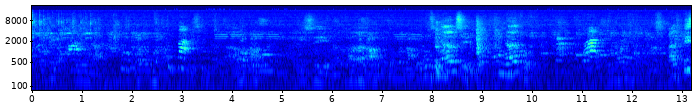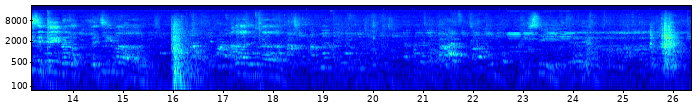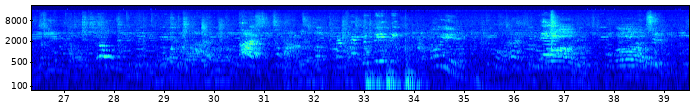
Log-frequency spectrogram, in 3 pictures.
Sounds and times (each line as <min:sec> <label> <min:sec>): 0:00.0 chatter from the surrounding neighbours 0:39.5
